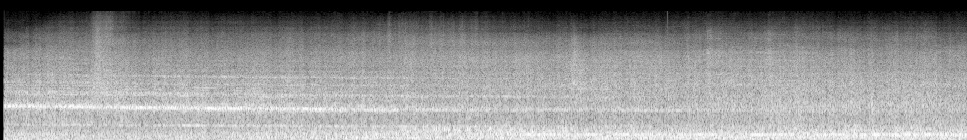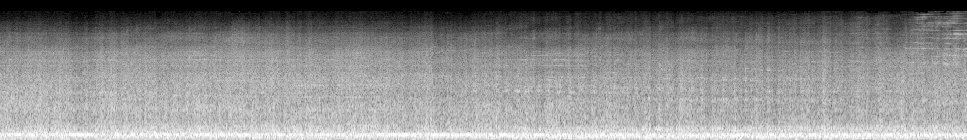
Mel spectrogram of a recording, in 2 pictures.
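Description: Freight train's tank cars and covered hoppers rolling past: a steady rumble with wheels clicking over rail joints. A high whine slides slowly down in pitch and fades over the first several seconds, and a steady low hum comes in from about eight seconds.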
